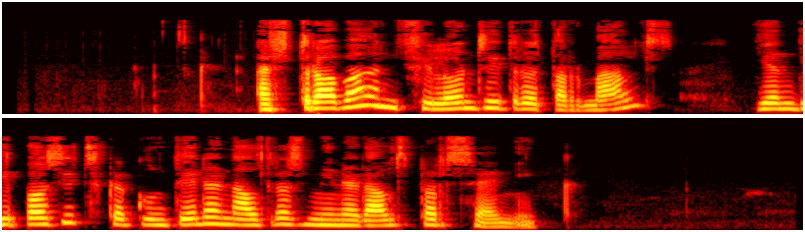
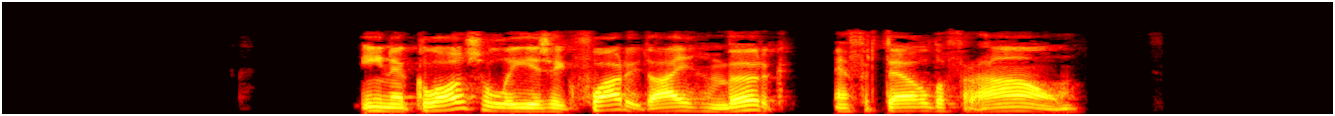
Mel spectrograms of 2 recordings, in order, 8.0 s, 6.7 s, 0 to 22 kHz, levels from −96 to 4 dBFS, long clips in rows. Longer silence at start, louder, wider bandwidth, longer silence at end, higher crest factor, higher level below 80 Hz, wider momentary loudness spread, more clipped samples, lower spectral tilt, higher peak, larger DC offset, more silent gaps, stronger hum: second, 1.25 s vs 1.8 s; second, -23 LUFS vs -17 LUFS; first, 11.5 kHz vs 7.8 kHz; about the same, 1.35 s vs 1.3 s; first, 24 dB vs 16 dB; second, -76 dBFS vs -66 dBFS; about the same, 13 LU vs 11 LU; neither; about the same, -5.5 dB/octave vs -4.5 dB/octave; about the same, 0 dBFS vs -2 dBFS; neither; second, none vs 4.00-4.15 s; neither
